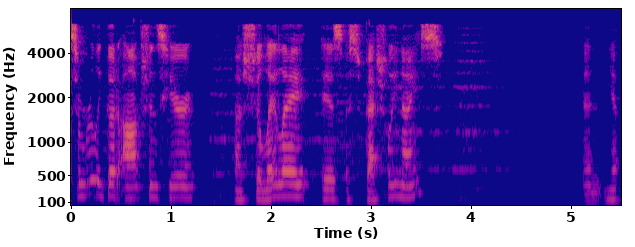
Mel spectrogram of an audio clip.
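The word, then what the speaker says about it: Shillelagh: spells so there's some really good options here she Lele is especially nice and yeah that's how you pronounce that that monstrosity of a name this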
